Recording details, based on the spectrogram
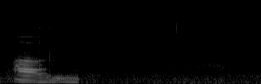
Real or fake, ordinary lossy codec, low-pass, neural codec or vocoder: fake; none; 7.2 kHz; codec, 16 kHz, 0.8 kbps, ZipCodec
